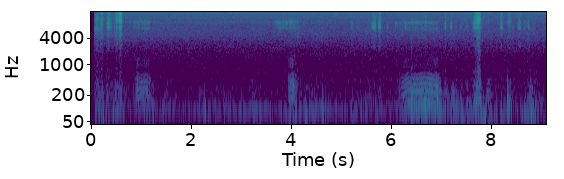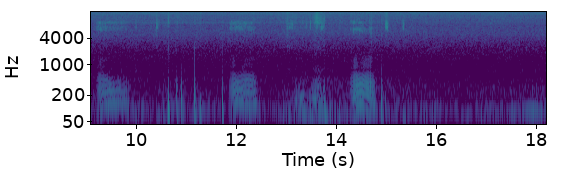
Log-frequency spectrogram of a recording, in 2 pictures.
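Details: Sleeping cat snoring, low droning breaths with a buzzy, wavering tone, each snore coming every two to three seconds, over a steady low hum in a quiet room.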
